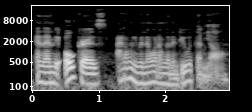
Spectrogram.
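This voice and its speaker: A gardening channel host chatting excitedly to viewers while planting in a backyard garden. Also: medium pitch, fast talker, creaky. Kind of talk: casual gardening vlog.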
